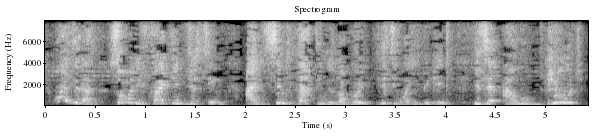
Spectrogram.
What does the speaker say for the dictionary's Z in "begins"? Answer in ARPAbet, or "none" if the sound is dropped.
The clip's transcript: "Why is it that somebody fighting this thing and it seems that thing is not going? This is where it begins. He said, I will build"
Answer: none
